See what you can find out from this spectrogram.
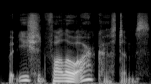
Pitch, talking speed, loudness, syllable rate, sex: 150 Hz, 240 wpm, -18 LUFS, 5.8 syllables/s, male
